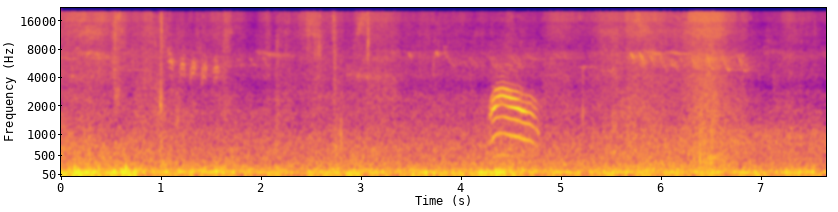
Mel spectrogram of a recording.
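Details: Bengal kitten outdoors on a walk gives a single short meow, arched and then falling, rich in harmonics, midway through; low rumbling outdoor noise and faint high chirps around it.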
